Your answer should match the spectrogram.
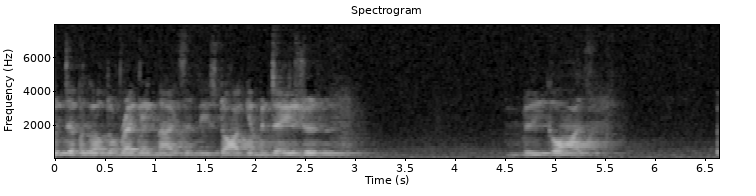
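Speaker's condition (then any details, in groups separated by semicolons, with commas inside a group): Laryngectomy; voice tires easily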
